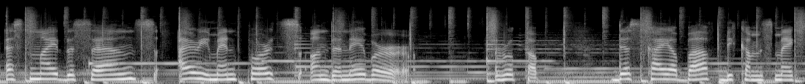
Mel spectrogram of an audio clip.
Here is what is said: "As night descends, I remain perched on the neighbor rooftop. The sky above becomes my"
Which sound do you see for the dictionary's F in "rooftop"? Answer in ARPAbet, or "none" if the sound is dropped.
none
